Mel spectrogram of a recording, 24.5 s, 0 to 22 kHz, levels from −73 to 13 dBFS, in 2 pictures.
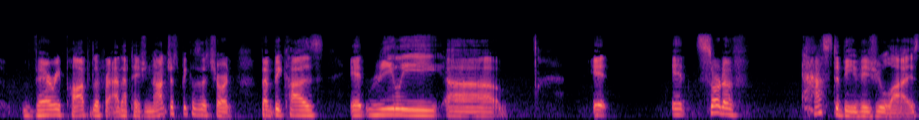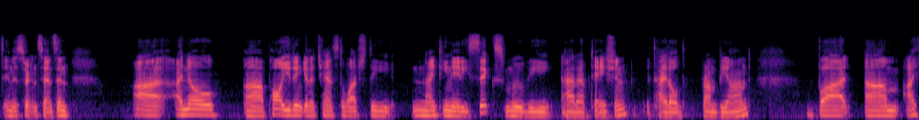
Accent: American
